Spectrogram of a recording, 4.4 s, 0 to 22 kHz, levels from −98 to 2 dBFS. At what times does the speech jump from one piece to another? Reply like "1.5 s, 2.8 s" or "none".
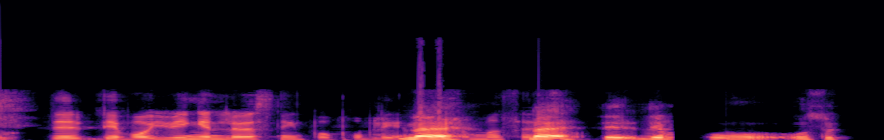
3.3 s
